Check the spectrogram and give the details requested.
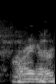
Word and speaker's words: Breiner: I think I could pronounce the last name properly. It's Breiner.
